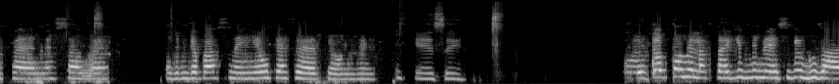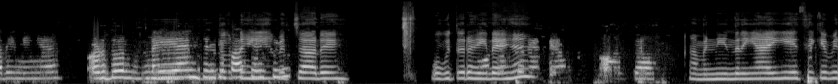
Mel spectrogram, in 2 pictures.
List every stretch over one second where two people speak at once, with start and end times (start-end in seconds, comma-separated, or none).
9.7-11.2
